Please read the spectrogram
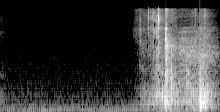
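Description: Near silence for most of the moment, then a brief soft crackling rustle about a second and a half in.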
